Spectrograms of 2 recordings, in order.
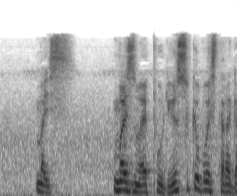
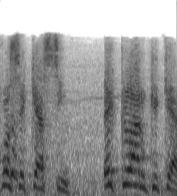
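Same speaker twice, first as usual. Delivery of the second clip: forceful insistence; 6 semitones higher, 3 dB louder than usual. Acted. Man insisting during the struggle.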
